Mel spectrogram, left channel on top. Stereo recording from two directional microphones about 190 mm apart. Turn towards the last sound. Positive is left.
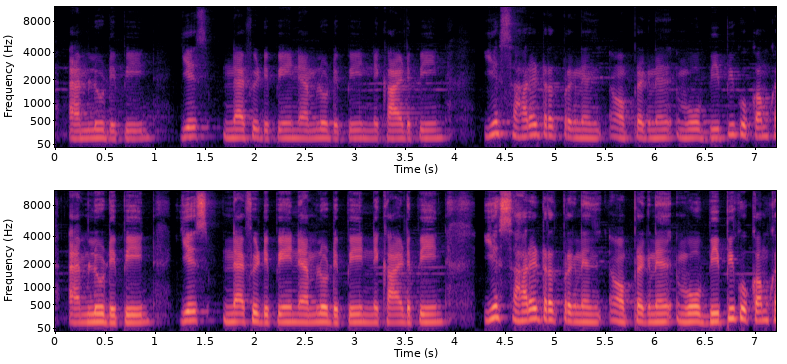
turn(degrees=-35)  # may be behind; listen again after turning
